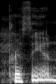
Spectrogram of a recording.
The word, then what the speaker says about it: Prythian: Prythian. There's no N. Oh. See? Mispronouncing things. What is it? Prythian.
